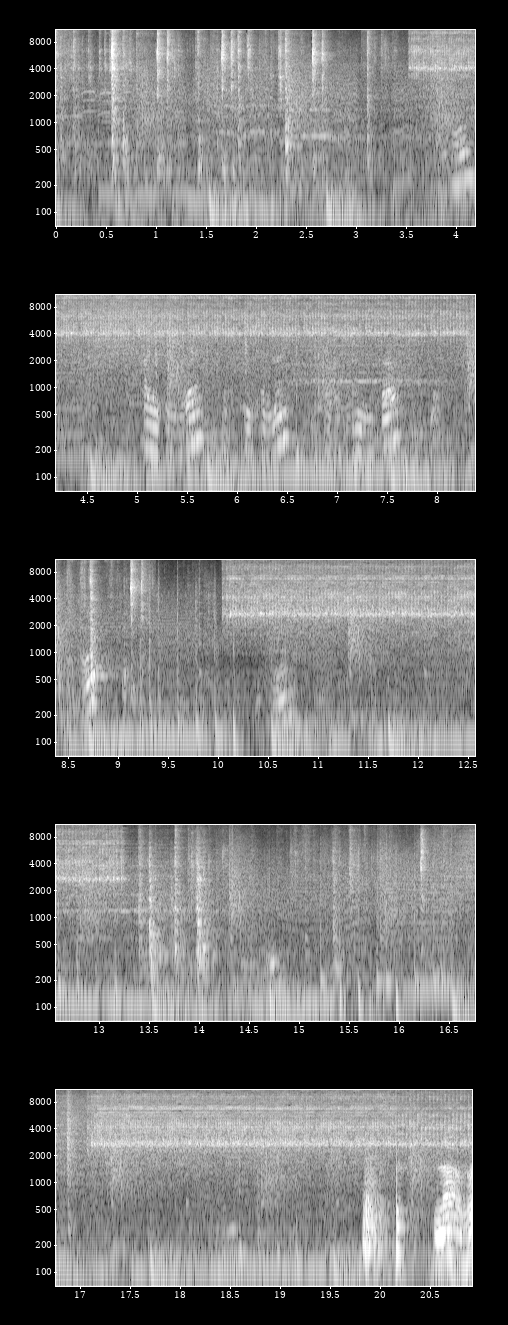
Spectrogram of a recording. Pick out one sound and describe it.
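A bicycle wheel spins with a steady ratcheting buzz from its hub.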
